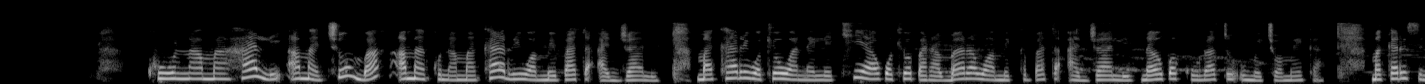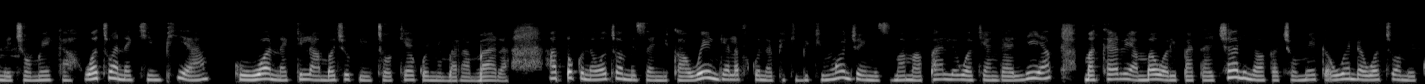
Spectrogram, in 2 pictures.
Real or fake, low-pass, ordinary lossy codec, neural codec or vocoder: real; 7.2 kHz; Opus, 32 kbps; none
